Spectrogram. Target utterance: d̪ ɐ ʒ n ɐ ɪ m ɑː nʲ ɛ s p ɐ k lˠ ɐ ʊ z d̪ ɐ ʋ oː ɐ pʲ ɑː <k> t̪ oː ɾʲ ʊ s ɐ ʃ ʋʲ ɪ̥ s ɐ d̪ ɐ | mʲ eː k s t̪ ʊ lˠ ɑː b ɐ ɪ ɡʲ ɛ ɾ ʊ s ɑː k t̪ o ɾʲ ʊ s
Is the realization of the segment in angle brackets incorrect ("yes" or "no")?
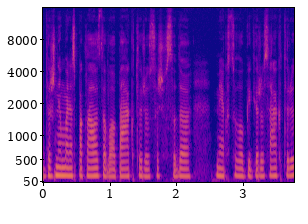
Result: no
